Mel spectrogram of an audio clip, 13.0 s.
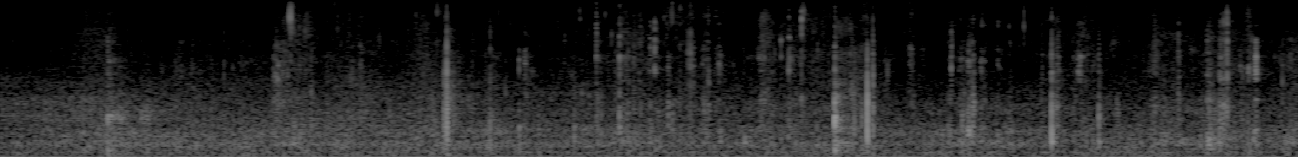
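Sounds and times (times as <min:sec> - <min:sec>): person chewing: 0:04.3 - 0:12.9.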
